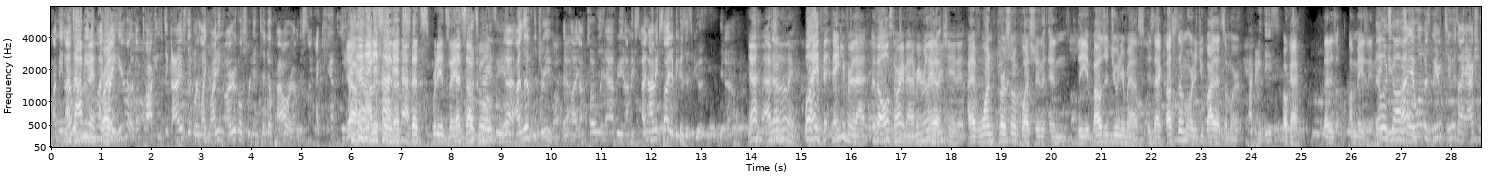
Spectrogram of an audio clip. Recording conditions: busy venue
